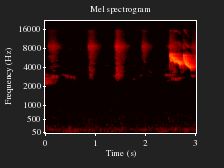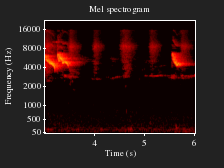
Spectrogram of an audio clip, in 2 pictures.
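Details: At dawn, competing Japanese white-eyes sing líu-style to rouse fresh birds: faint rhythmic high chips lead into a loud, tumbling run of descending twittered notes, then more soft chips and a final sharp note.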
